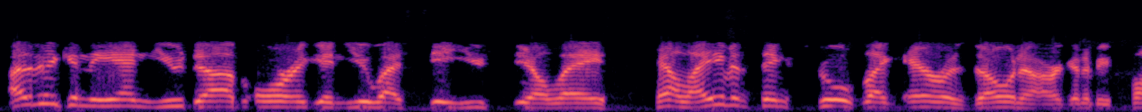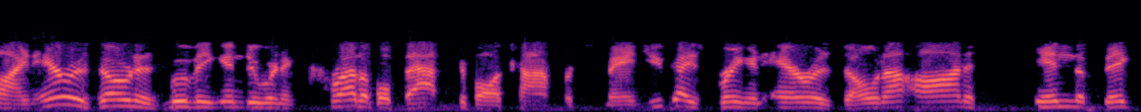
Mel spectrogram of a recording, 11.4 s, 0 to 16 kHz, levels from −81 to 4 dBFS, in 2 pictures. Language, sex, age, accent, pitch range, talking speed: English, male, 40-59, American, 165-210 Hz, 205 wpm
